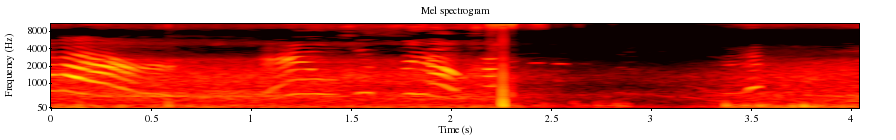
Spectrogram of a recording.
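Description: Several high-pitched calls, each sliding down in pitch, in the first two seconds, then a sharp click and a brief hush.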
